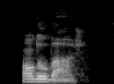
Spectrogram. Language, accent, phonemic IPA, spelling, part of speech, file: French, France, /ɑ̃.do.baʒ/, endaubage, noun, LL-Q150 (fra)-endaubage.wav
- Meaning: stewing (method of cooking)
